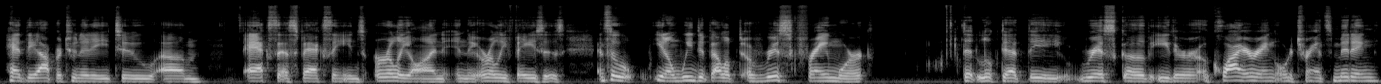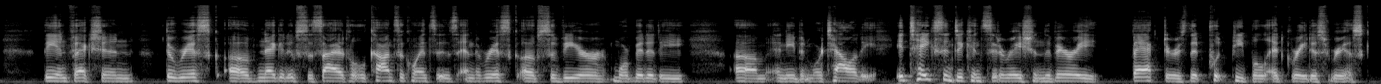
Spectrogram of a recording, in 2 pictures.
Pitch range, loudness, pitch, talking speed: 140-160 Hz, -20 LUFS, 150 Hz, 135 wpm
